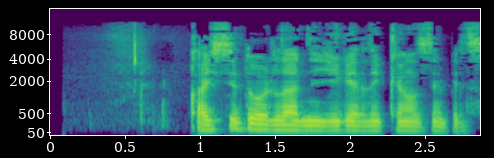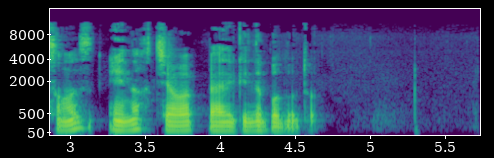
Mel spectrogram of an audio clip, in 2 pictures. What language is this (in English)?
Uyghur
